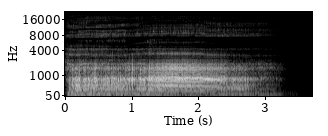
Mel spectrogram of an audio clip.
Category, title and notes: Sound effects > Animals
TOONAnml-Blue Snowball Microphone Wild Animal Growl, Human Imitation, Cartoon Nicholas Judy TDC
A wild animal growling. Human imitation. Cartoon.
animal, Blue-brand, Blue-Snowball, cartoon, growl, human, imitation, wild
